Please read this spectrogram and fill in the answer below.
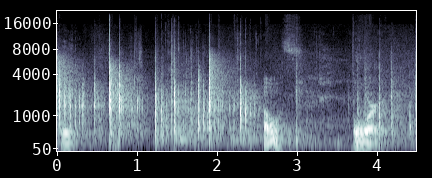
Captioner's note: dice rattling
